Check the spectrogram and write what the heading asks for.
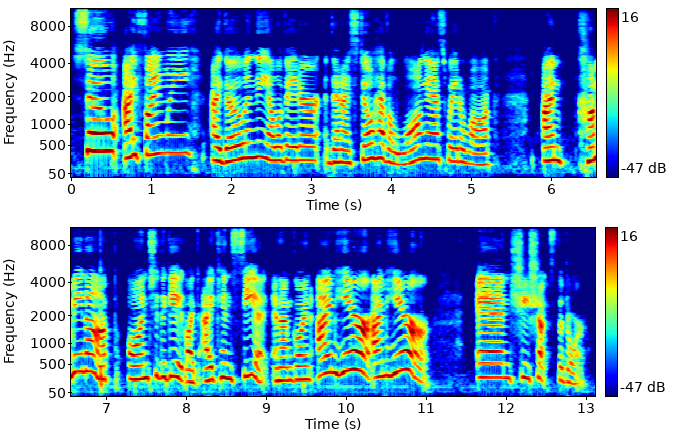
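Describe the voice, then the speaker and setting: A woman hosting a crafting chat channel, telling a story straight to her viewers in an expressive, chatty way. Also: a little high, moderate pace. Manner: chatty and expressive, with swings in volume; speaks right to viewers.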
